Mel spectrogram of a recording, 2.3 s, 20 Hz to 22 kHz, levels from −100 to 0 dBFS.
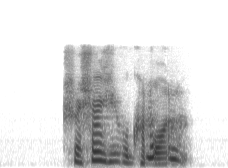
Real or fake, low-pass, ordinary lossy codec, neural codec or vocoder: fake; 7.2 kHz; AAC, 48 kbps; autoencoder, 22.05 kHz, a latent of 192 numbers a frame, VITS, trained on one speaker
